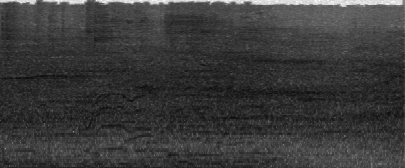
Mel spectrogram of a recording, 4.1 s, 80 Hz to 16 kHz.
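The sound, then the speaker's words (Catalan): A large crowd of fans screams continuously at high pitch at pavilion 7 of the Fira de Montjuïc in Barcelona on a Saturday morning, a dense, loud wall of shrieks and yells without letup, with no clear speech above it. “Bé, en cosa de 10 minuts arribarem a les 2 del migdia, farem una pausa i a la tornada us expliquem d'on surten aquests crits.”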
